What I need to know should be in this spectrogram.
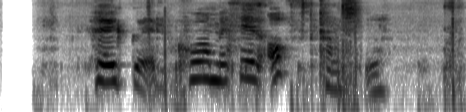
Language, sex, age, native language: Icelandic, female, 8, Icelandic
